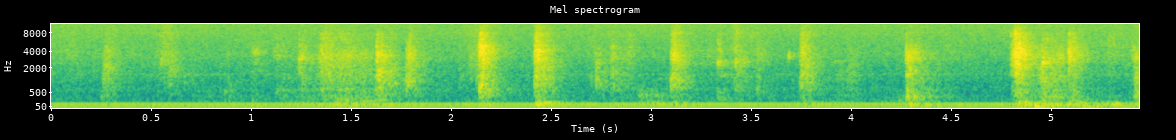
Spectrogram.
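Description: A steady low mechanical hum runs throughout as an elevator rides up to an upper floor, broken by several sharp clunks and rattles of sliding elevator doors and machinery. No voices are heard.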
